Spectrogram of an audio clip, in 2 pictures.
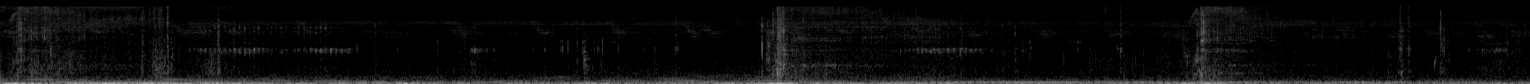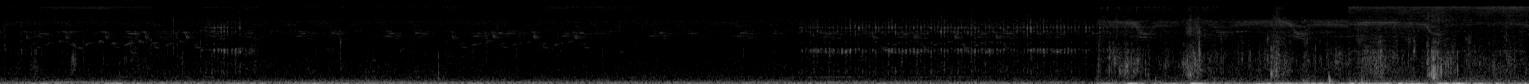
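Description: Handling and wind rumble on a GoPro microphone while a spinning reel is worked during a lure retrieve, with a couple of sharp clicks and faint short chirps. Footsteps through grass and brush come in near the end.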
